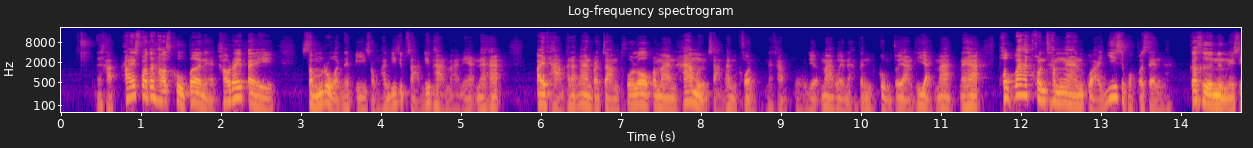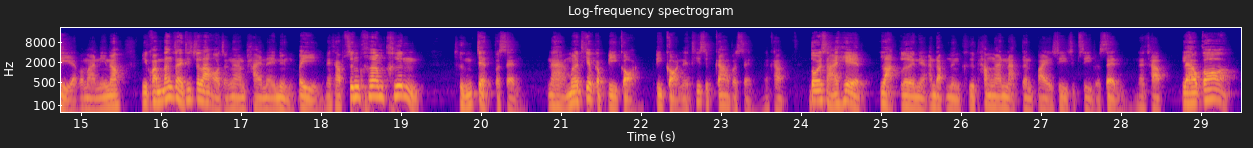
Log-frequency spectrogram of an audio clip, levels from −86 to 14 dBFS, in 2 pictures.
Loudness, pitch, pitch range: -16 LUFS, 100 Hz, 85-130 Hz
